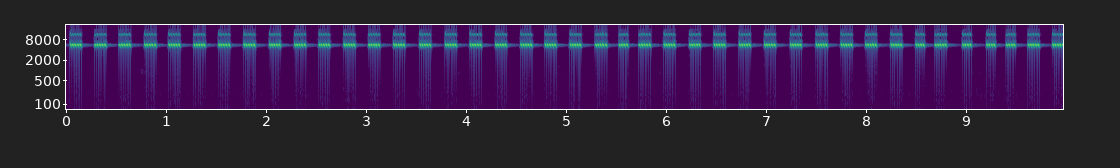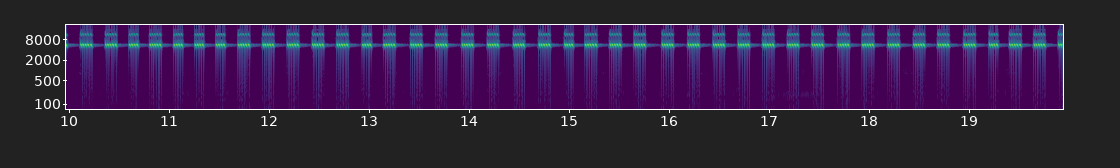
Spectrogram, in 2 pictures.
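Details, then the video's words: Male cricket on a summer evening, giving a long unbroken series of sharp, piercing chirps at a brisk, steady pace of roughly four per second; a clean recording with nothing else heard. "Cricket Chirping Sound Effect"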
